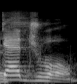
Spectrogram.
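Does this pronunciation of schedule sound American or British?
American. It is said the American way. This is how it is expected to be said. The speaker calls it right. "it should be schedule"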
